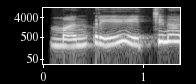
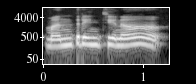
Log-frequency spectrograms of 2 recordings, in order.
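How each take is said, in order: First: "మంత్రి ఇచ్చినా" split into two words; misheard as two words. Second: "మంత్రించినా" slowly, as one joined word; corrected as one word. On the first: Prabhavati repeats Kamakshi's mishearing, "మంత్రి ఇచ్చినా" as two words. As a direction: say "మంత్రి", then a separate "ఇచ్చినా". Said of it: "అదే మంత్రి ఇచ్చినా అని అన్నావు కదా". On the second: Prabhavati corrects Kamakshi, slow joined-up "మంత్రించినా". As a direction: spell out "మంత్రించినా" slowly without a break. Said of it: "మంత్రి ఇచ్చినా కాదు Kamakshi". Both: Retold or imitated.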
